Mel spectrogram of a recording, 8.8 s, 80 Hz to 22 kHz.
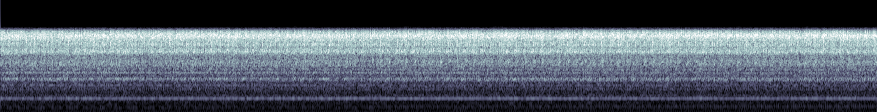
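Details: Mazda 3 cold idle: light, loosely regular tapping about three per second, cause unconfirmed. Pistons were replaced under warranty, but the noises came back a year later, also warm under load uphill. Owner hopes it is bearings.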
